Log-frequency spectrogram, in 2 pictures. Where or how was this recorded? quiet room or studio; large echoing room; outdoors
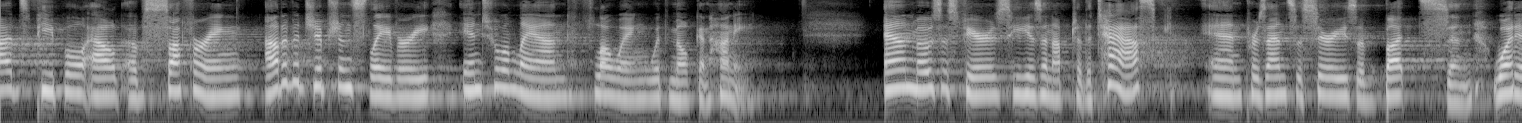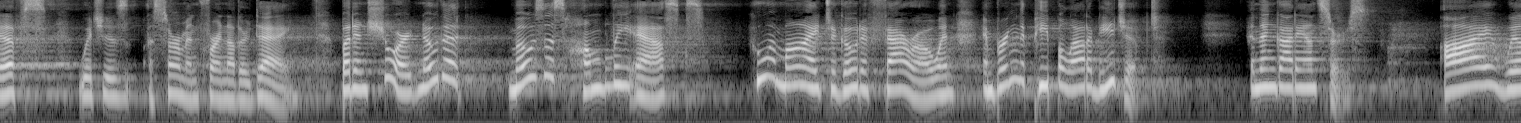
large echoing room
